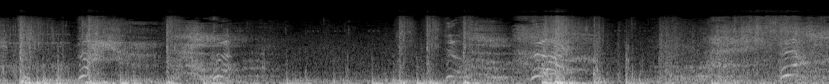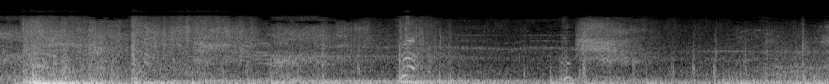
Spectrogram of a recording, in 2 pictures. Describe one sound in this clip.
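Punches and kicks land with heavy thuds during a fistfight.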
